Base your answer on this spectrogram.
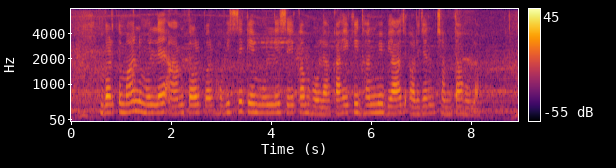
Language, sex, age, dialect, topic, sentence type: Bhojpuri, female, 25-30, Western, banking, statement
